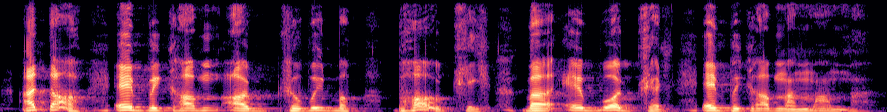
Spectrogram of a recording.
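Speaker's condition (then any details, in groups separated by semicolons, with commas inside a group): Cerebral palsy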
